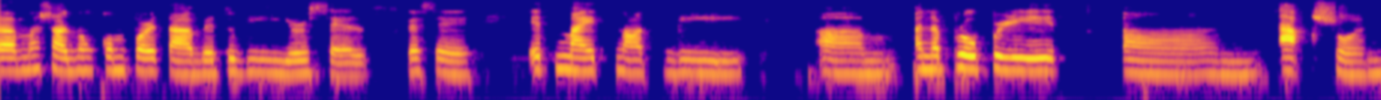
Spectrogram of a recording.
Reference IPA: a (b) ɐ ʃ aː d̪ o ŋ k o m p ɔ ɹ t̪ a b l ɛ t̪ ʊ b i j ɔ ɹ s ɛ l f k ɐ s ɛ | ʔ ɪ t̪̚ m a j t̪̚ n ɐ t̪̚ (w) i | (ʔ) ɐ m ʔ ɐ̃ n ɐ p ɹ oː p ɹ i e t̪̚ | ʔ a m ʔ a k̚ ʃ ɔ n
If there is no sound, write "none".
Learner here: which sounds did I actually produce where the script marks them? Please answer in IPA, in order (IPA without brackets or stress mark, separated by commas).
m, b, ʔ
